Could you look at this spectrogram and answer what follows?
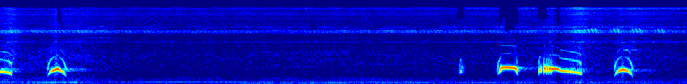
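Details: Decoy spotted dove cooing to provoke other doves: an arched coo at the start, a quiet pause, then a full phrase of pip, flat coo, long falling coo and a rounded closing coo.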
